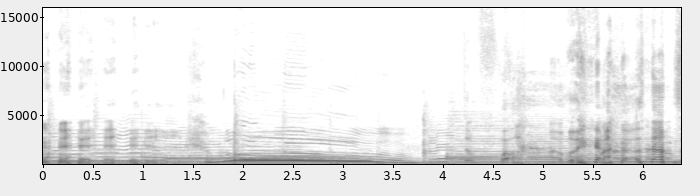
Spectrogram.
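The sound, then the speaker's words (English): A cat's drawn-out meow glides up and then slowly down in pitch, set against a steady tonal background with other brief sounds around it. “That was my cat.”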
